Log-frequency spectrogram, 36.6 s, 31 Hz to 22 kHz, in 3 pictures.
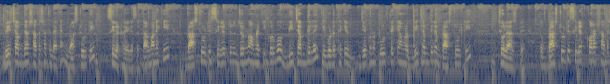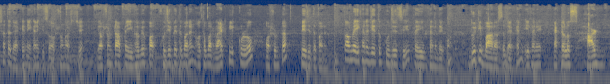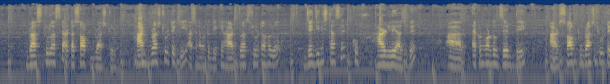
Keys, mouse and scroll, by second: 2.9-3.9 drag, 7.2 click, 7.3 click, 8.2 b, 16.2 right click, 17.9-18.6 drag, 28.2-32.5 drag, 34.5 ctrl+z, 36.2 click.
